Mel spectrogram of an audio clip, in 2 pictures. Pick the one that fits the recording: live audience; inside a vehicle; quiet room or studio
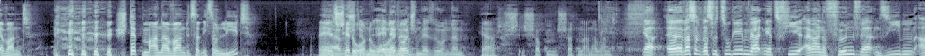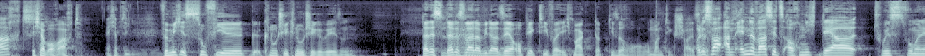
live audience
